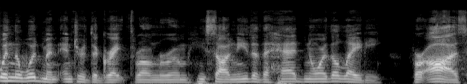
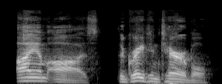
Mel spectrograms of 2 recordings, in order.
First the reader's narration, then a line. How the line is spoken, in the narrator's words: spoke the beast in a voice that was one great roar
